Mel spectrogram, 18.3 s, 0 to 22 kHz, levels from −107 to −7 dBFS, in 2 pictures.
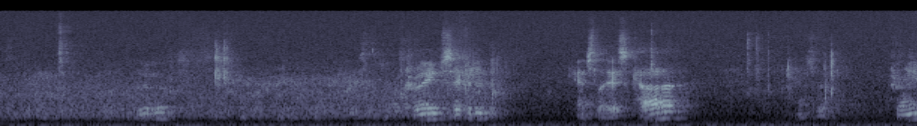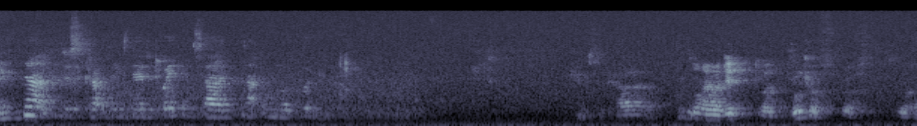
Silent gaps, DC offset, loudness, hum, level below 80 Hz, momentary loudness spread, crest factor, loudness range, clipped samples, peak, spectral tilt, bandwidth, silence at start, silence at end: none; under 0.1%; -49 LUFS; none; under -90 dBFS; 16 LU; 26 dB; 10 LU; under 0.1%; -26 dBFS; 0 dB/octave; 16 kHz; 0 s; 0 s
